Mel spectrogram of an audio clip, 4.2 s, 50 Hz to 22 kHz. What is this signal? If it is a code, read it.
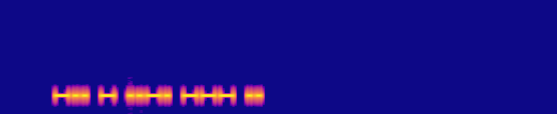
Morse code, heard as a keyed tone, about 36 wpm, 700 Hz. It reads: DTFOI
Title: Code Groups - 5 Letters - 35wpm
